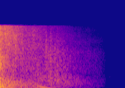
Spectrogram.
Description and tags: A mixed sound of a gun firing
laser, shot, remix, gun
